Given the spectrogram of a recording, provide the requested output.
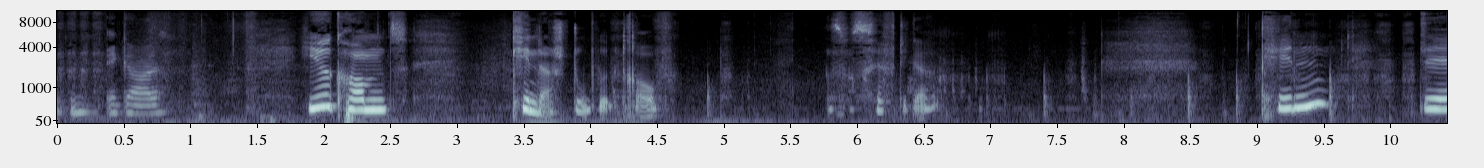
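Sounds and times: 
speech: 0:00.0 - 0:01.0, 0:01.9 - 0:04.7, 0:05.8 - 0:06.8, 0:09.1 - 0:10.4
coloured pen scratching on paper while writing a word: 0:03.6 - 0:07.8, 0:08.5 - 0:10.4.

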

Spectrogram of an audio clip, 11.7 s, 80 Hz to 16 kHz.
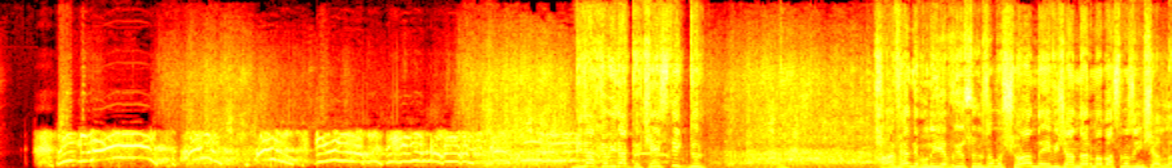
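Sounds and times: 
woman screaming in strained wavering cries: 0:00.4 - 0:05.8
laughter: 0:00.4 - 0:09.8
speech: 0:05.9 - 0:07.2, 0:07.8 - 0:08.0, 0:08.8 - 0:11.7.

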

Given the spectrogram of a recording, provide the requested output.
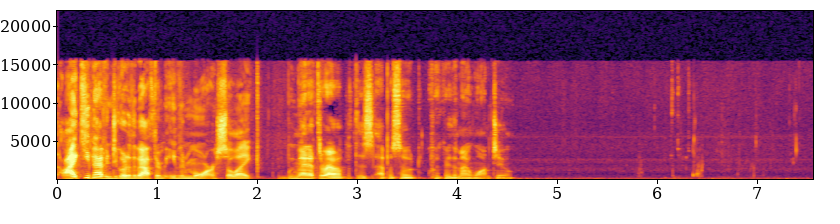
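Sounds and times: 
speech: 0:00.0 - 0:04.7
low hum: 0:00.0 - 0:07.5
person sipping water: 0:05.8 - 0:07.5.

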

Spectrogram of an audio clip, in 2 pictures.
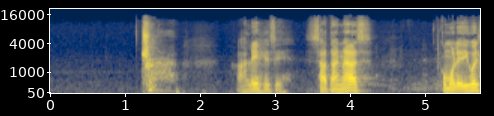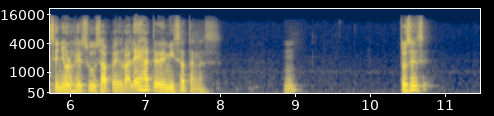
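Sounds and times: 
sneeze: 0:01.2 - 0:01.6
speech: 0:01.3 - 0:01.5, 0:02.5 - 0:04.3, 0:05.2 - 0:08.0, 0:08.8 - 0:09.1, 0:10.4 - 0:10.8.

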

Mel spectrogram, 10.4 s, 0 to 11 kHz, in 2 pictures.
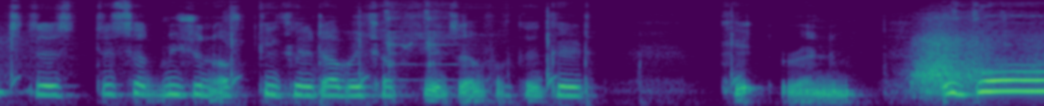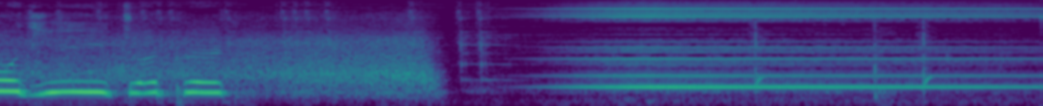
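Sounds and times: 
speech: 0:00.0 - 0:06.6
noisy whoosh: 0:04.6 - 0:07.5.

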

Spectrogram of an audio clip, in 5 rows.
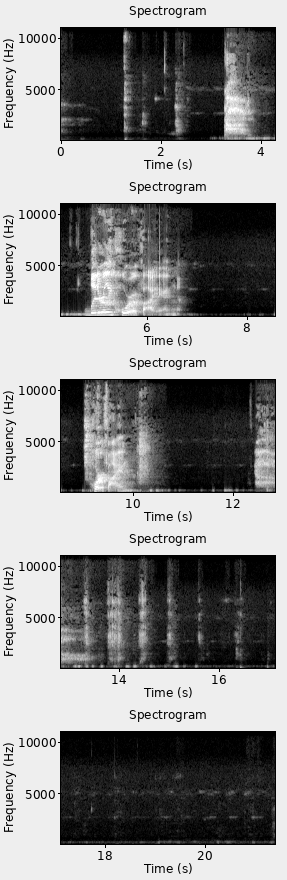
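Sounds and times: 
steady low hum: 0:02.9 - 0:07.3, 0:07.9 - 0:21.4
speech: 0:04.9 - 0:06.6, 0:09.2 - 0:10.3
crunching a Cheeto snack: 0:13.3 - 0:15.1.

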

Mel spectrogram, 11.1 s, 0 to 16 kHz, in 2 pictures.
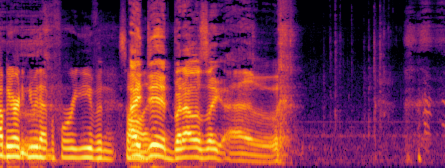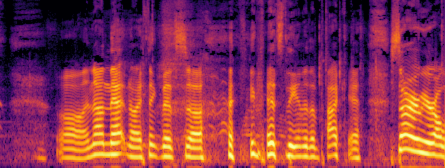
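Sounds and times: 
speech: 0:00.0 - 0:03.7, 0:06.3 - 0:11.1
typing on a computer keyboard: 0:04.0 - 0:05.0, 0:09.1 - 0:11.1
laughter: 0:05.1 - 0:05.7, 0:07.4 - 0:09.3.

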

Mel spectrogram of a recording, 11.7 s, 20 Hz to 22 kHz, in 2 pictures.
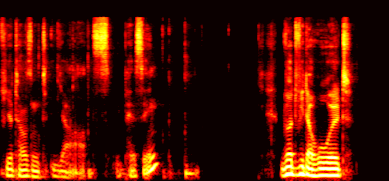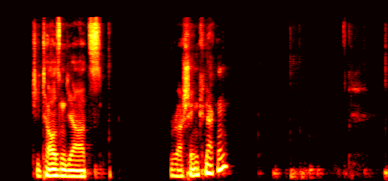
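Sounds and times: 
speech: 0:00.1 - 0:02.9, 0:04.2 - 0:05.3, 0:06.3 - 0:07.4, 0:08.4 - 0:09.3
typing on a computer keyboard: 0:00.4 - 0:01.5, 0:02.4 - 0:03.1.

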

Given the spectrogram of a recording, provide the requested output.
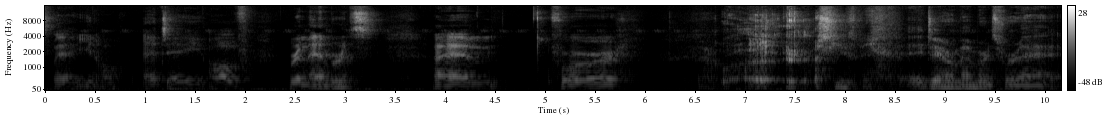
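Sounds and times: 
speech: 0:00.1 - 0:05.9, 0:06.5 - 0:10.1
loud deep burps: 0:06.7 - 0:07.9.

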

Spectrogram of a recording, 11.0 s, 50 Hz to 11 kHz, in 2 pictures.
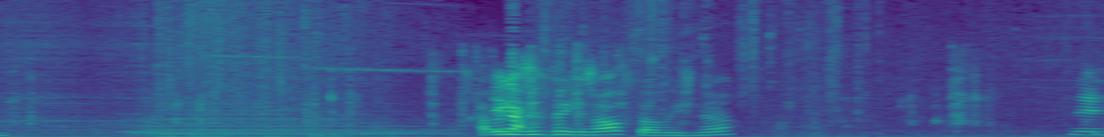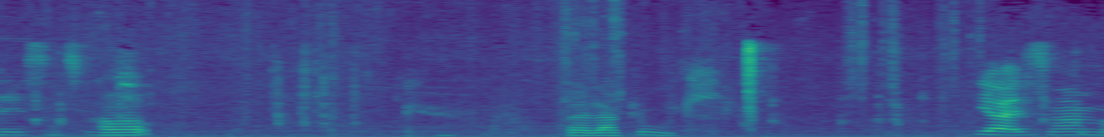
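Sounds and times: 
sustained horn-like tones of video game train: 0:00.0 - 0:03.0
video game train rumbling: 0:00.0 - 0:11.0
speech: 0:02.4 - 0:03.8, 0:05.4 - 0:06.4, 0:08.4 - 0:09.2, 0:10.4 - 0:11.0.

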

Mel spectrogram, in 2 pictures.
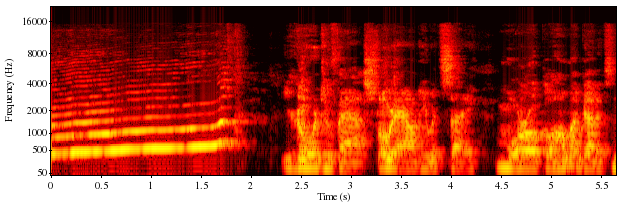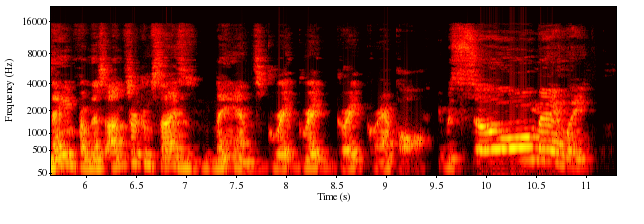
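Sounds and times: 
man howling with his mouth in imitation of a police siren: 0:00.0 - 0:02.0
speech: 0:02.3 - 0:11.1.

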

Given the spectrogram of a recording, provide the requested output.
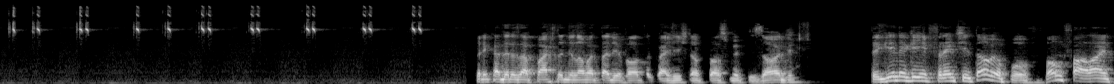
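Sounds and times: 
crickets chirping in doubled chirps: 0:00.0 - 0:04.6
speech: 0:04.8 - 0:11.1.

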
